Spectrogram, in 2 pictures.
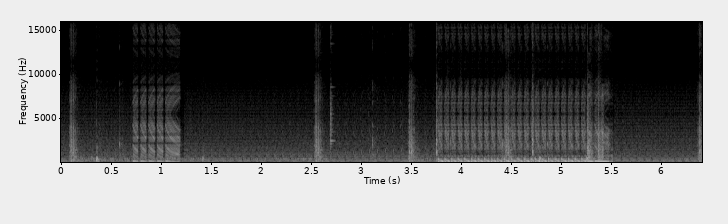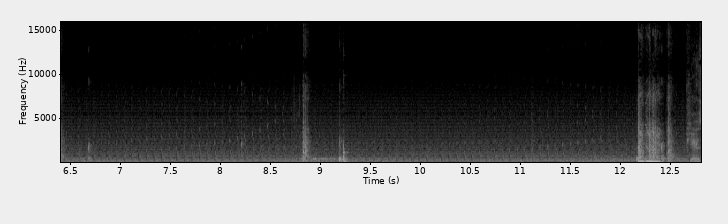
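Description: Pinball flippers click sharply now and then.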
